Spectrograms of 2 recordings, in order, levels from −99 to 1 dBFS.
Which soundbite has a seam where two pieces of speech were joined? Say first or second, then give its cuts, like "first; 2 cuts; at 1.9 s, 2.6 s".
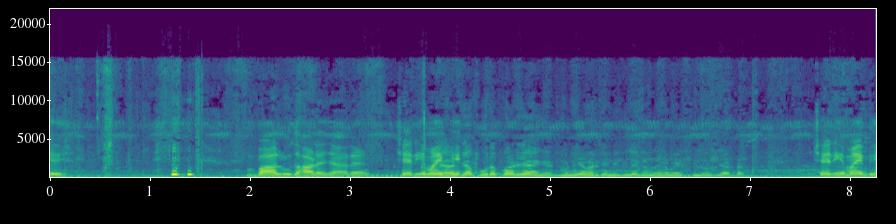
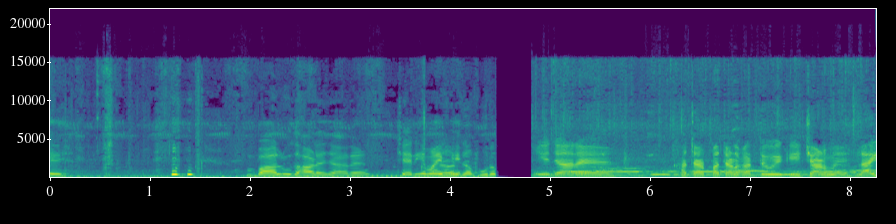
second; 1 cut; at 4.5 s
